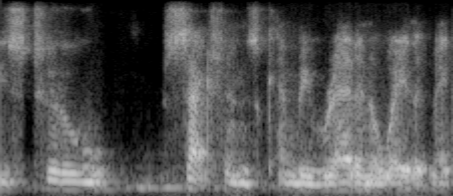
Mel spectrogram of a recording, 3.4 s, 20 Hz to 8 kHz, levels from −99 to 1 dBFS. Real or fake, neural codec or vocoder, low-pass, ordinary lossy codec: fake; codec, 16 kHz, 4 kbps, FreqCodec, larger model; 7.2 kHz; Opus, 16 kbps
